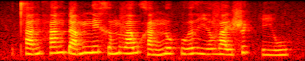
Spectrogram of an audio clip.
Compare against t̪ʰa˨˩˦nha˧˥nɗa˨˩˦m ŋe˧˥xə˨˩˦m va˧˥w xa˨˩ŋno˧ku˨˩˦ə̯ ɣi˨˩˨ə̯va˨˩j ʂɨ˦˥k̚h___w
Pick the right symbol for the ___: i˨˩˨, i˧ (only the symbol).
i˨˩˨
